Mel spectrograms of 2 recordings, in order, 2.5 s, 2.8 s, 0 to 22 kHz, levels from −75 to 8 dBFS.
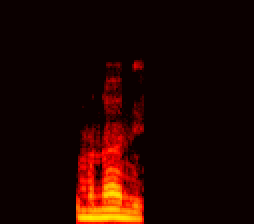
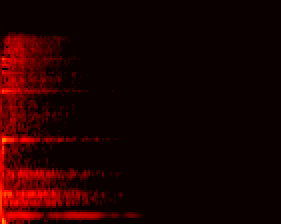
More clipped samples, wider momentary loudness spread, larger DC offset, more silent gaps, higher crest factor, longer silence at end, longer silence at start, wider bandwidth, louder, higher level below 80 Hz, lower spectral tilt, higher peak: neither; second, 13 LU vs 24 LU; neither; neither; second, 16 dB vs 30 dB; second, 1.1 s vs 1.85 s; first, 0.75 s vs 0 s; second, 7.2 kHz vs 13 kHz; first, -21 LUFS vs -37 LUFS; about the same, -58 dBFS vs -54 dBFS; first, -9.5 dB/octave vs -1.5 dB/octave; about the same, -8 dBFS vs -10 dBFS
